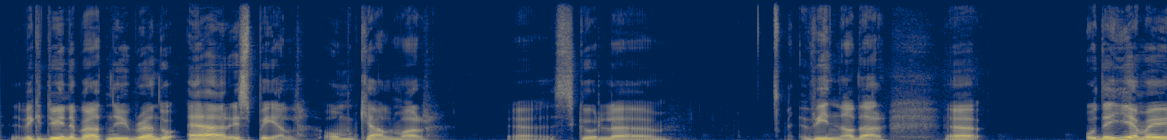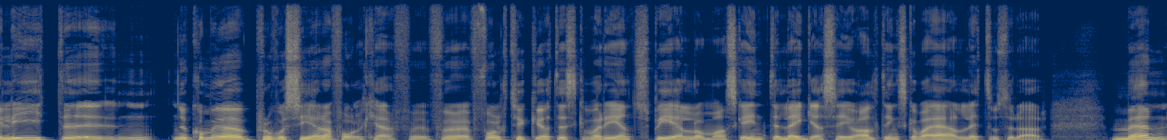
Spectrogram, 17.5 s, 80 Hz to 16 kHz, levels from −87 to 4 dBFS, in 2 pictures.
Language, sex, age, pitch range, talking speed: Swedish, male, 20-39, 125-145 Hz, 165 wpm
